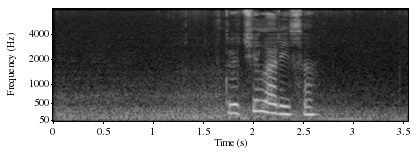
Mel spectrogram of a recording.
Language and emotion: Russian, neutral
